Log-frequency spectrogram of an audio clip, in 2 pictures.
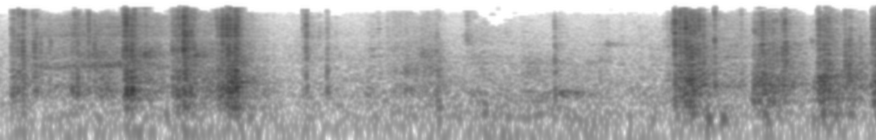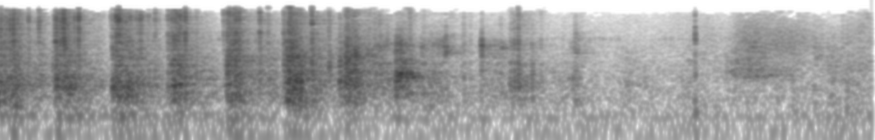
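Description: A cleaver cutting through the crisp, crackly skin of a whole roast pig: quick runs of sharp crunching cracks as the blade breaks the crackling, a short run at the start and a longer one from about three and a half seconds to seven.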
